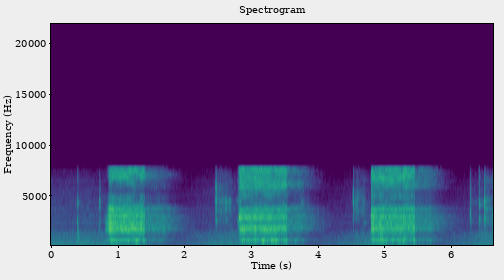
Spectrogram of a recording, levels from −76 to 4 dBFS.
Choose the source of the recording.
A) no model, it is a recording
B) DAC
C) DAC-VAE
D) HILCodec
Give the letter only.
C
